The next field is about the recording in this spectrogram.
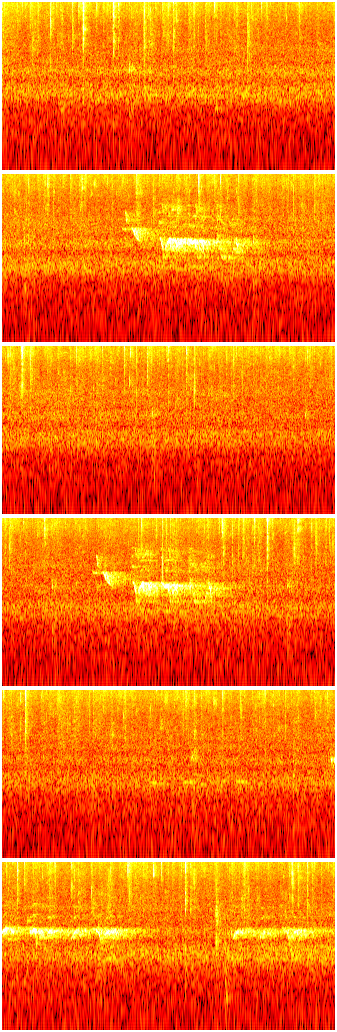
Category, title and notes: Soundscapes > Nature
After rain - birds, great ocean road, Australia
road, ocean, Australia, great, After, birds, rain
